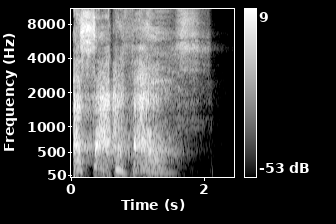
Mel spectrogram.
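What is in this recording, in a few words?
See Player Knight Male, Battle; Barks; Mendicant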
